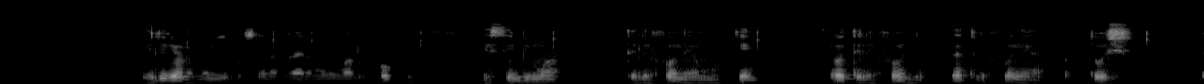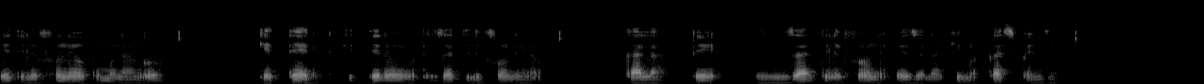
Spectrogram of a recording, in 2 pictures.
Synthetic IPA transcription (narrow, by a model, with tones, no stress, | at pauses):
e˨li˦o˦jo˦na˨mɔ˦ni˦li˨bo˨so˦na˨ŋɡa˦i˦na˨mɔ˦ni˦mwa˦lo˨b̥o˦k̚o˨ | e˨si˦mbi˦mwa˦ | te˨le˨fo˦n˨ja˨mo˨kɛ˦ | o˦jo˦te˨le˨fɔ˦n˨e˨za˦te˨le˨fo˦n˨ja̰˨tu˦ʃ | pe˦te˨le˨fo˦no˦o˨ko˦mbo˨na˨ja˨ŋɡo˦ | ke˨tɛ˦˨lke˨tɛ˦lo˦jo˨ʔe˨za˦te˨le˨fo˦n˨ja̰˨ | ka˨la˨ | pe˦ | e˨za˦te˨le˨fo̰˦n˨o˦jo˦˨e˨za˨la˦ki˦ma̰˨ka˦si̥˨pe˨nza˦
